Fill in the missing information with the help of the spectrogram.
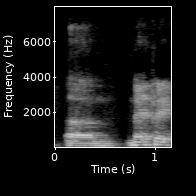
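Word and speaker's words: MEDDPICC: medpic and you know medpic is spelled m-e-d-d p i c c the m stands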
